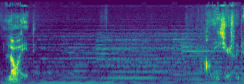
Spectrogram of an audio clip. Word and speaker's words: Lloyd: Hail to thee, O Lord. Actually, it's pronounced Lloyd.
